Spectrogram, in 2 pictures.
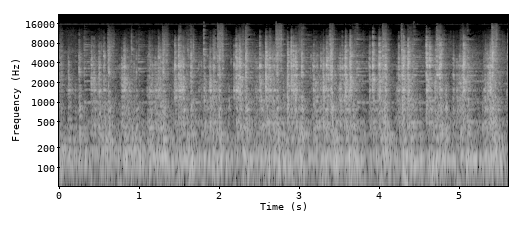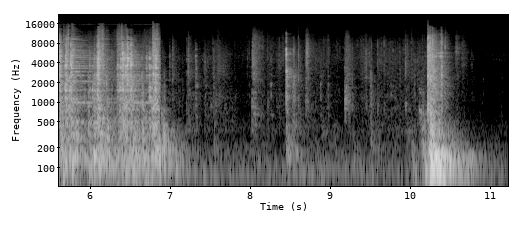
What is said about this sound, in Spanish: También fabricamos diversos tipos de máquinas para cortar carne y embutidos. Presten atención, la gracia de esta máquina consiste en esto.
